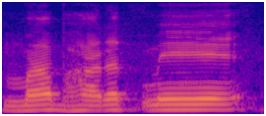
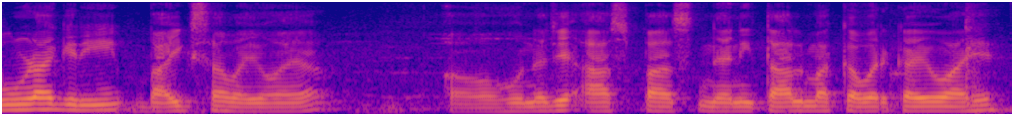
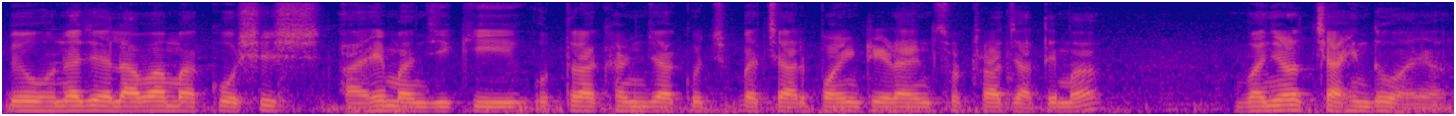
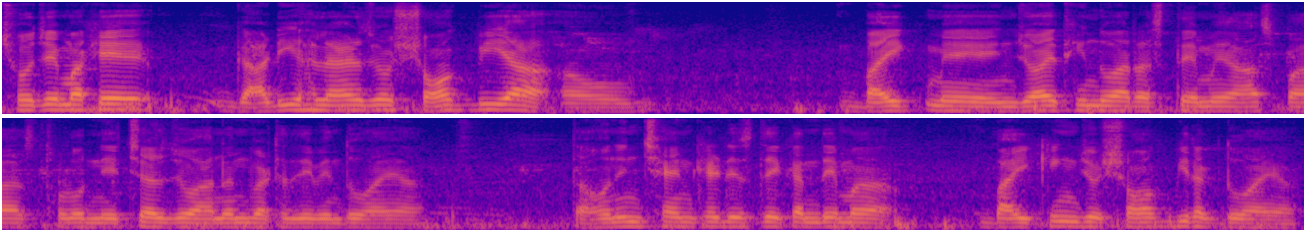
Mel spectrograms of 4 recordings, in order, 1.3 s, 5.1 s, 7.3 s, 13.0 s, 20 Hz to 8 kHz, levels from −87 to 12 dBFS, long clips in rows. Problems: constant background noise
